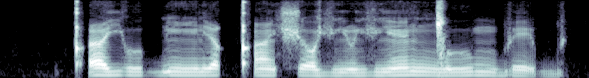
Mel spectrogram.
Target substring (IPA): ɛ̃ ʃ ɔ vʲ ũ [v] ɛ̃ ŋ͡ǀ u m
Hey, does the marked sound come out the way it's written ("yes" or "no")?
no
